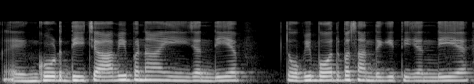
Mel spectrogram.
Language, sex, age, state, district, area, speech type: Punjabi, female, 30-45, Punjab, Tarn Taran, rural, spontaneous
